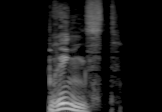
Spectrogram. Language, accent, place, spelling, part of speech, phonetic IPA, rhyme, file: German, Germany, Berlin, bringst, verb, [bʁɪŋst], -ɪŋst, De-bringst.ogg
- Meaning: second-person singular present of bringen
